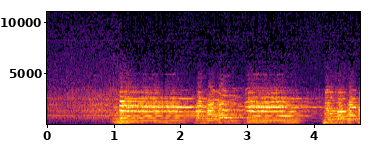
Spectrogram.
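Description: Music plays loudly through a film projector's loudspeaker.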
